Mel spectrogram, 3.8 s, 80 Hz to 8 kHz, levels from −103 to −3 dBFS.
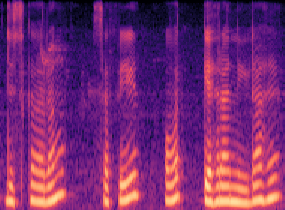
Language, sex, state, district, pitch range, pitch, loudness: Hindi, female, Gujarat, Valsad, 210-250 Hz, 220 Hz, -17 LUFS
